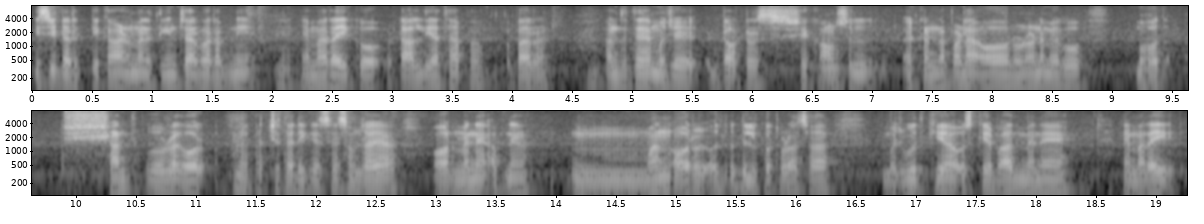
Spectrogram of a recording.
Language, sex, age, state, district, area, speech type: Hindi, male, 45-60, Rajasthan, Jaipur, urban, spontaneous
